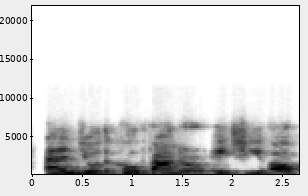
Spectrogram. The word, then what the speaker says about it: HER: So you have founded several higher education institutions, and you're the co-founder of HER, pronounced as Her, Digital Academy.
